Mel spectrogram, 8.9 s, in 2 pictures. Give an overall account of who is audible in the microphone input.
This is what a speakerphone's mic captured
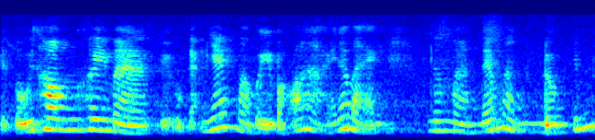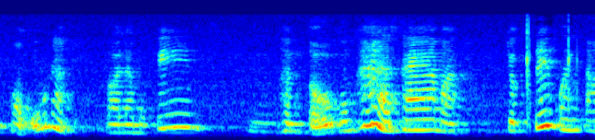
echo only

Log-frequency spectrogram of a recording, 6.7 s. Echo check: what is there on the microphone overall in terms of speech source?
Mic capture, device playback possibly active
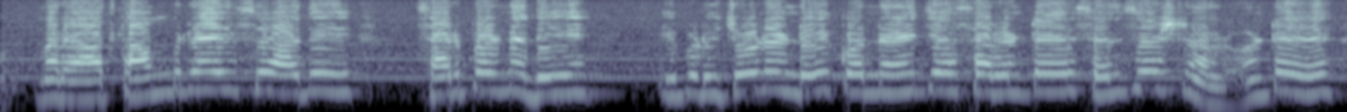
echo only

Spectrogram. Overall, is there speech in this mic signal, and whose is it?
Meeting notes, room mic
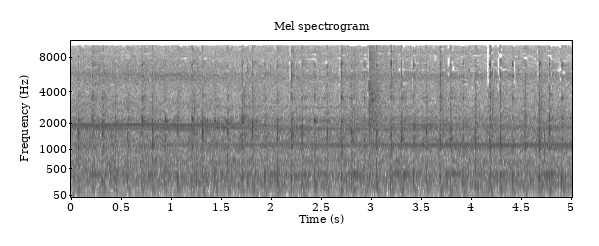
neither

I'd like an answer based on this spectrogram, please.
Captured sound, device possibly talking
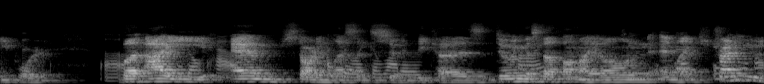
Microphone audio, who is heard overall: both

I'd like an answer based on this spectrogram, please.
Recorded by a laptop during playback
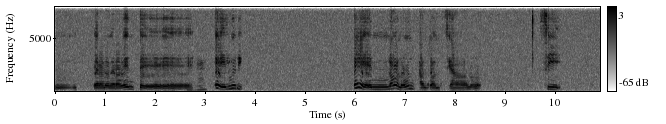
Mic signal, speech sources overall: both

